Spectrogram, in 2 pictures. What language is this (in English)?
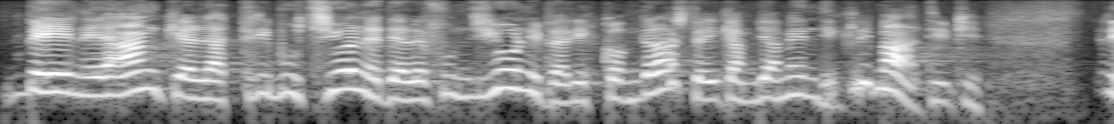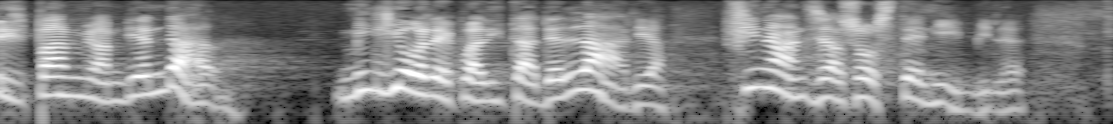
Italian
